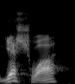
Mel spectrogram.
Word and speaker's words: Yeshua: And of course, the central figure of the New Testament and the Christian faith, Jesus, or to pronounce his name in Hebrew, Yeshua, was thoroughly, wholeheartedly Jewish.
